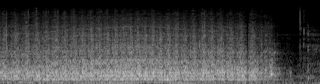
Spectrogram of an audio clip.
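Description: A sewing machine runs at a steady, fast stitching drone while quilting a line along a ruler, close and loud, then stops abruptly near the end, leaving a few faint clicks.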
